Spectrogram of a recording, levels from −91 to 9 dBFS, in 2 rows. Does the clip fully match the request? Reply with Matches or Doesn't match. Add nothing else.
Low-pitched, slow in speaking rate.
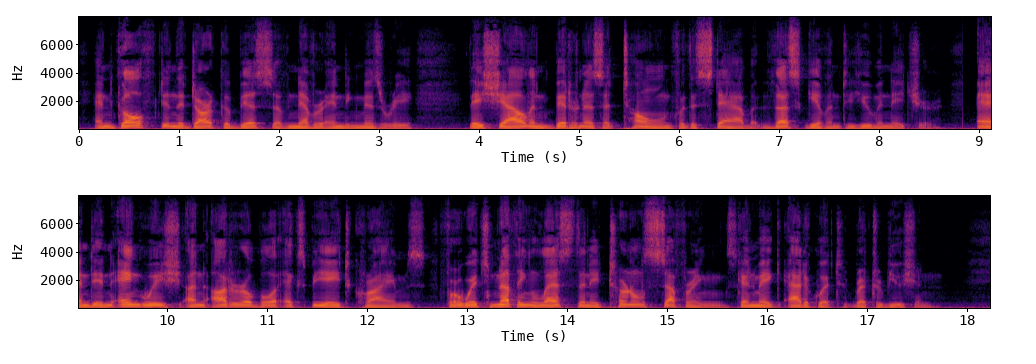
Matches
